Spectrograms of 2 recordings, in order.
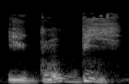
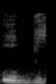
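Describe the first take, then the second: First: The g and b parts are said separately. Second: The g and b merge into one word. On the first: It keeps the original, understandable meaning. "pronouncing it separately" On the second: It is the modern form whose meaning has been lost. "but we call it igbi now"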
